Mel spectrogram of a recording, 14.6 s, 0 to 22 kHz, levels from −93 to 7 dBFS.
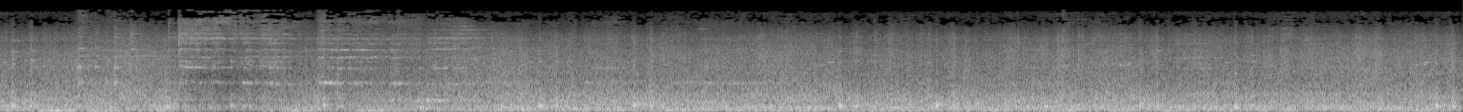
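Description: No technical faults can be heard anywhere in the audio.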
